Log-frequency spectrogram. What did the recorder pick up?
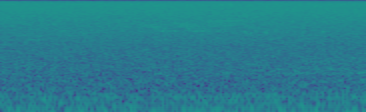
Red Crossbill, Black-throated Blue Warbler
